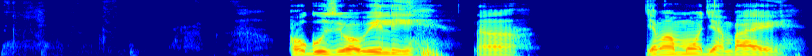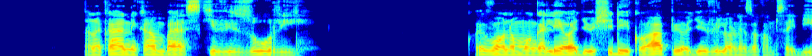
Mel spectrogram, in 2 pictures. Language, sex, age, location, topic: Swahili, male, 18-24, Kisumu, health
